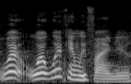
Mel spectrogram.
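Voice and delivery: plain

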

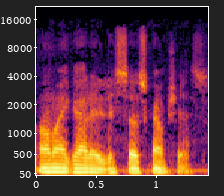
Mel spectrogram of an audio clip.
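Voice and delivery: very quiet, hushed, offhand, insincere tone. Acting out tasting a pie another performer offers: insincere, just saying it. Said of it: "You seem like you're just saying it".

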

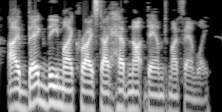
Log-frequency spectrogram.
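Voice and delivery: normal talking voice

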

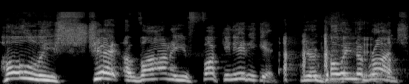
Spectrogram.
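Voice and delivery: furious yelling at a high pitch.

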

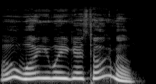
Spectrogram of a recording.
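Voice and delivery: very high, loud put-on dog voice. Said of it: "that's way too high".

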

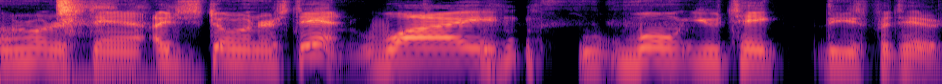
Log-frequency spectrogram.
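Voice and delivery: acted-out, high, fed-up, baffled, exasperated frustration. Acting out a drunk customer trying to pay with chips: acting frustrated. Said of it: "he's so frustrated".

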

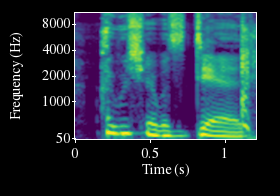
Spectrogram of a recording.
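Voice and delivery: mock crying while speaking. Acting out an imagined murderer who tastes salty bisque: acting out tearful crying. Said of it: "tears are coming down his cheeks".

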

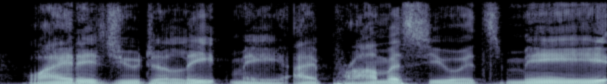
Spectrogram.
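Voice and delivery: eerie, unsettling, creepy horror-host storyteller voice. Speaker quotes a clip a man sent a woman who unmatched him; Crypt Keeper voice. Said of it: "I like how you did a Crypt Keeper voice for that".

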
